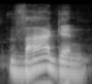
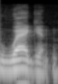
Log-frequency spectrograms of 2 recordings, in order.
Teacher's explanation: The tricky part here is the W, the V, which is pronounced like the English V. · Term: German W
